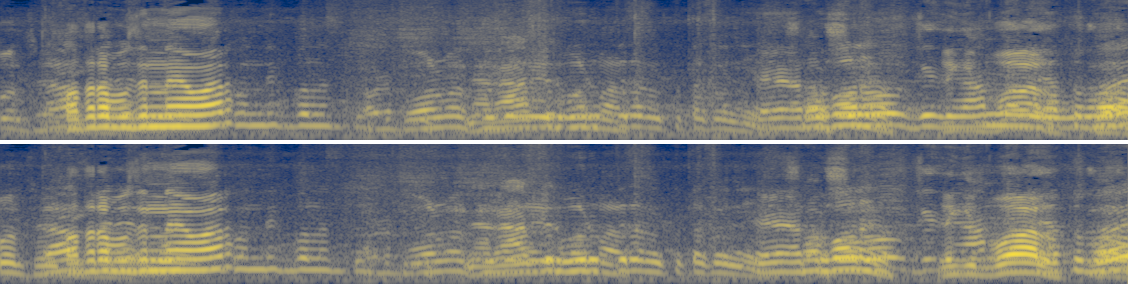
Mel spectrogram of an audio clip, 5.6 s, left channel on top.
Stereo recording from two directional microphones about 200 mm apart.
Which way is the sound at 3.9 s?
50° left (ahead or behind).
